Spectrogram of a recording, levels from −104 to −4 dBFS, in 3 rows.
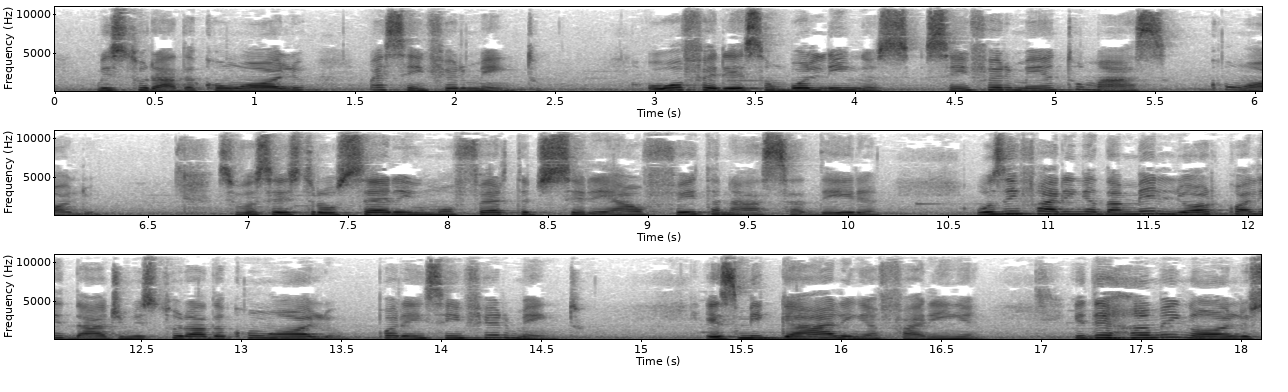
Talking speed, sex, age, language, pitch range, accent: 135 wpm, female, 40-59, Portuguese, 205-255 Hz, Brazilian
